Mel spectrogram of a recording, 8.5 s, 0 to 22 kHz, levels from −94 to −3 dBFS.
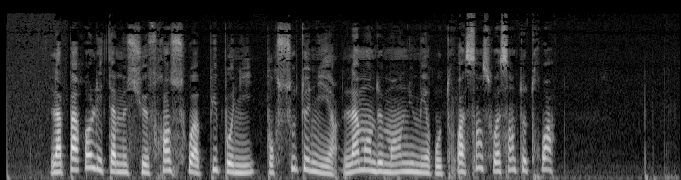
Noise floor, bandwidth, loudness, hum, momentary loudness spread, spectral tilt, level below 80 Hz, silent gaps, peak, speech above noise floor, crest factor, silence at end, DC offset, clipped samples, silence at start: -63 dBFS; 16 kHz; -26 LUFS; none; 8 LU; -5 dB/octave; -56 dBFS; none; -6 dBFS; 38 dB; 20 dB; 0.45 s; under 0.1%; under 0.1%; 0.1 s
